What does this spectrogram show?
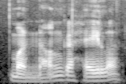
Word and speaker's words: Monongahela: We're sitting out here at the Monongahela He said it right. State Forest Monongahela.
